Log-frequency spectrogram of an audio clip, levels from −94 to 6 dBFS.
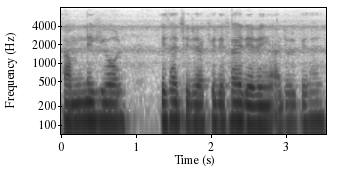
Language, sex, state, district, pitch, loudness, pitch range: Hindi, male, Madhya Pradesh, Umaria, 110 Hz, -16 LUFS, 105-115 Hz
